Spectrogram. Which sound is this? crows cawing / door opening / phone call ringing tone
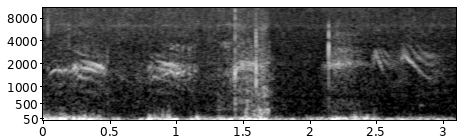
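crows cawing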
